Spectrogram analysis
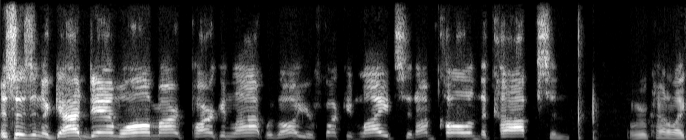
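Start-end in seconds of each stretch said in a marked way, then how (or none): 0.0-5.5 mock very high-pitched, furious, angry screaming. Retelling how an unruly neighbor came over: imitating a neighbor screaming. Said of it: "just started screaming at us".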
